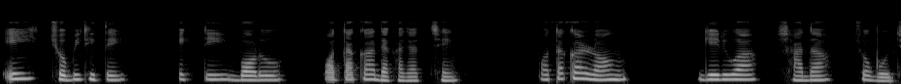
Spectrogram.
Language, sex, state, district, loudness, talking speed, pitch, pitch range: Bengali, female, West Bengal, Paschim Medinipur, -30 LUFS, 80 wpm, 220 Hz, 200-230 Hz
